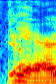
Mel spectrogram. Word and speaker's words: Pierre: Pierre, which is how they pronounce Pierre, the capital.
